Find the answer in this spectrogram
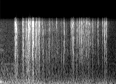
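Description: Crinkling of a shiny plastic Hot Wheels Mystery Models packet being handled, a dense run of crackles about half a second in followed by scattered lighter crackles.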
